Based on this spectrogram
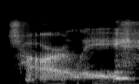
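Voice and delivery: high, voiceless croak; barely able to talk. Retold or imitated. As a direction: strain out a name with almost no voice. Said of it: "could barely talk".

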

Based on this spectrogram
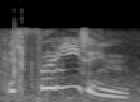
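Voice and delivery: slow high squeak; high squeaky voice. Acted. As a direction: stretch it out up high. Squeaky voice continues.

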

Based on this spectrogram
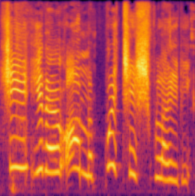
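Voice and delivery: very high, loud fake-British lady; bad put-on British accent. Gamer mocking Tracer's accent, exaggerated fake British squeal. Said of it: "an American putting on a British accent".

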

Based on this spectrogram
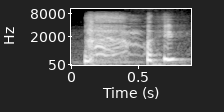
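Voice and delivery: very high, panicked gasping; terrified. Real, not acted. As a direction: gasp out a word in real terror. Jump scare in horror game.

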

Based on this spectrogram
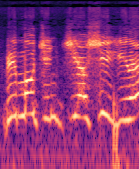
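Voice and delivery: high, worried question to the frog; anxious question. Acted. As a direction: ask if your friend is really dead. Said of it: "三角鱼讲".

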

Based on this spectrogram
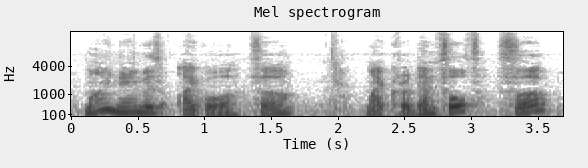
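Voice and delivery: deferential servant with a lisp; lisping servant Igor. Acted. Igor introducing himself to new master, deferential lisp.

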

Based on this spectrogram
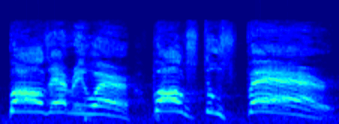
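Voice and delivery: a boss shouting down his timid men; boastful shout. Acted.

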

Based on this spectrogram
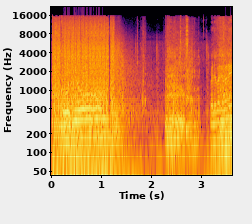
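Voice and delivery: loud, high startled yell; real jump-scare cry; startled shout. Real, not acted.

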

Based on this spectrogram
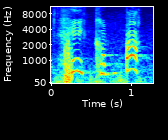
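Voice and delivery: put-on boy shouting after the guards. A narrator's reading. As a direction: yell for them to come back. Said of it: "Ryan shouted".

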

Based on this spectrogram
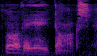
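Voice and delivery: soft unvoiced aside; whisper. Real, not acted. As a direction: whisper it so nobody hears.

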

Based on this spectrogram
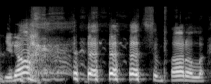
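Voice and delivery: high, loud laugh, then a slow subhanAllah; laughing exclamation. Real, not acted. Laughing at the counselor's shoe advice, laughing.

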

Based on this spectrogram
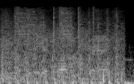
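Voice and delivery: low, contained warning of anger; simmering anger. Real, not acted. Gamer warning he is getting mad, simmering anger. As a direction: hold the temper in, pitched low.

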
